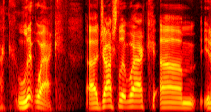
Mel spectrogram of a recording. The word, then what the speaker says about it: Litwack: Litwac. Litwac.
